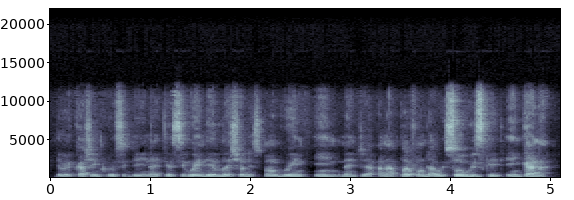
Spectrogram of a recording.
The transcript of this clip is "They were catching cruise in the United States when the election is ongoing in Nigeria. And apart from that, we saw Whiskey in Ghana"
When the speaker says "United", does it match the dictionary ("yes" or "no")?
yes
